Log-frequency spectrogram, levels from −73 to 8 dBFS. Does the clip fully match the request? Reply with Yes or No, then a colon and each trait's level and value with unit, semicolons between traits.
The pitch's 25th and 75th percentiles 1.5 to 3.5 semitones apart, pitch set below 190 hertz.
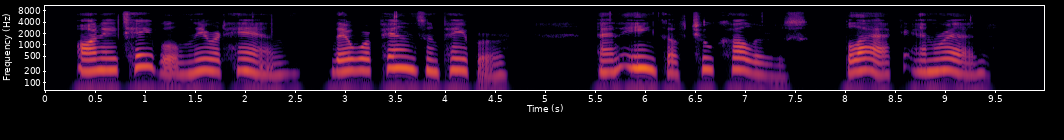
No: average, 3.2 semitones; high, 205 Hz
